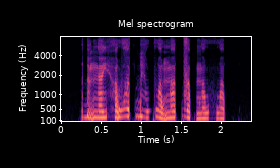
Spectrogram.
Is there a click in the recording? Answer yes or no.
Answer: no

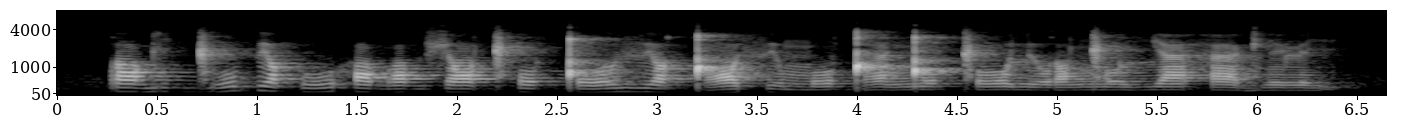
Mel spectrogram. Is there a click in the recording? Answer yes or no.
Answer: yes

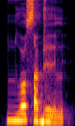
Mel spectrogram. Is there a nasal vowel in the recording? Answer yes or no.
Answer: no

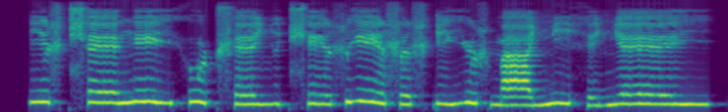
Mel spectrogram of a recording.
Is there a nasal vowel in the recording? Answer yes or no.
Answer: no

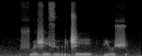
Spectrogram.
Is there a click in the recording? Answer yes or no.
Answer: no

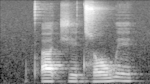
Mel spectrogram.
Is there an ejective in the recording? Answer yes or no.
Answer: yes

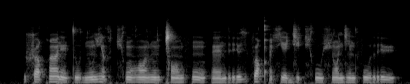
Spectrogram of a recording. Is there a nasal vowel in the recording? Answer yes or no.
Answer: yes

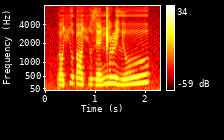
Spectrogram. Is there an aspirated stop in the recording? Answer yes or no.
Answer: no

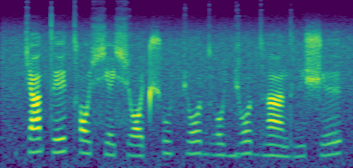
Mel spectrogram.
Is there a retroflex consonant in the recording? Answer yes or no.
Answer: no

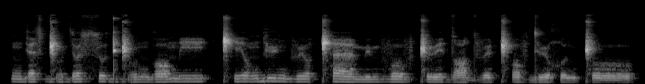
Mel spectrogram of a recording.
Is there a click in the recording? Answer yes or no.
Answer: yes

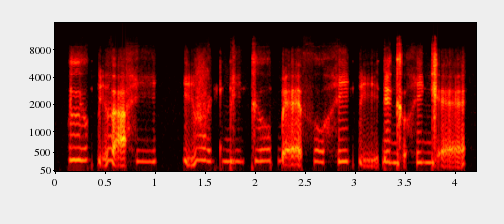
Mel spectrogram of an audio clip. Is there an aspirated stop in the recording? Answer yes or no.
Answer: no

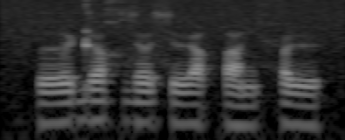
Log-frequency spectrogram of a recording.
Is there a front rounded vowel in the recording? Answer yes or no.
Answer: yes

